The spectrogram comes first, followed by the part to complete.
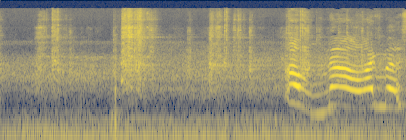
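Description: A few soft knocks and rustles from a backyard trampoline's mat as a boy bounces and drops onto it, then near the end a child's loud voice calling out with a wavering pitch.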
